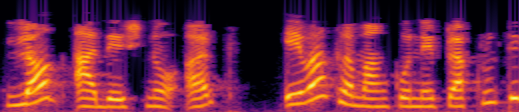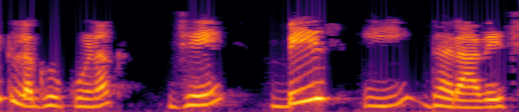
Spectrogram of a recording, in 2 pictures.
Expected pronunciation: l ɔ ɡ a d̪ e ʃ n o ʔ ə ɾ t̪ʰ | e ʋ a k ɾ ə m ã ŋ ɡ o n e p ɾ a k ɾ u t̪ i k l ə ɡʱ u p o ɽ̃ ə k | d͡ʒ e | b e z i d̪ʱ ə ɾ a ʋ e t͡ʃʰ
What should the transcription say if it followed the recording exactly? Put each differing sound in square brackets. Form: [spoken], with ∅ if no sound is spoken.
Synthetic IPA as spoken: l ɔ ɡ a d̪ e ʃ n o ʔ ə ɾ t̪ʰ | e ʋ a k ɾ ə m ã ŋ [k] o n e p ɾ a k ɾ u t̪ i k l ə ɡʱ u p [u] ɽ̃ ə k | d͡ʒ e | b e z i d̪ʱ ə ɾ a ʋ e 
